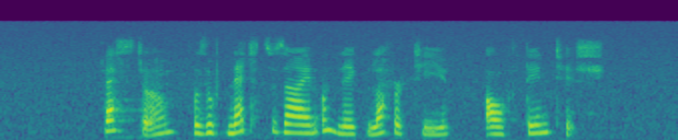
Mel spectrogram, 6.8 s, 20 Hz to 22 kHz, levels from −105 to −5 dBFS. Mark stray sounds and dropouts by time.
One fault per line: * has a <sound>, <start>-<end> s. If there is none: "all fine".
all fine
